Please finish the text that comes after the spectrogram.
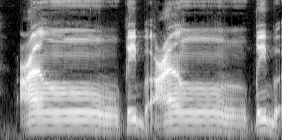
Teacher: maka cara membacanya itu disamarkan kemudian didengungkan akan tetapi karena dia ab'ad maka dengungnya itu dia lebih tinggi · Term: ikhfa Hakiki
